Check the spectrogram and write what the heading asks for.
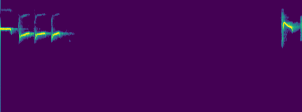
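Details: Eurasian blue tit song: a brief burst of three high notes sliding down to a fast trill, followed after a pause by a sharp high phrase at the end; clean background with no other sounds.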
